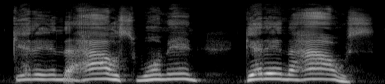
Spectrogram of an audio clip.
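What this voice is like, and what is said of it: Yelling. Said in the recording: “I'm yelling,”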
